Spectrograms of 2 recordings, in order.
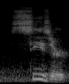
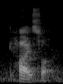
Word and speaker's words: Caesar: Roman Empire and so whenever we see the letter C in Latin class we will only pronounce it as the letter K so that hard sound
